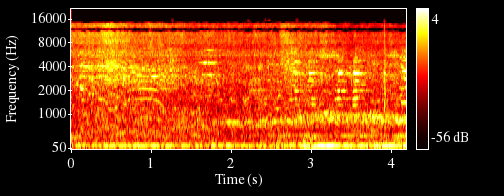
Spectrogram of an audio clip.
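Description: Caterpillar ride vehicle running along its outdoor track with a steady low hum that grows a little louder about three seconds in, over crowd chatter and music.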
